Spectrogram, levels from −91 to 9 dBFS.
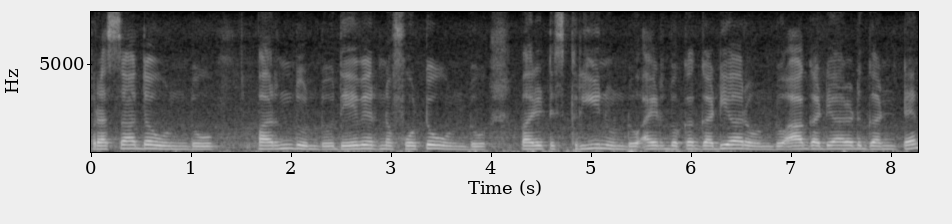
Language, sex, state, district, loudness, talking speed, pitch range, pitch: Tulu, female, Karnataka, Dakshina Kannada, -16 LUFS, 125 wpm, 180-195 Hz, 185 Hz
